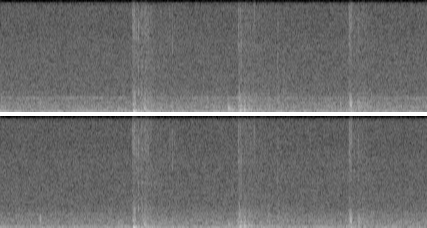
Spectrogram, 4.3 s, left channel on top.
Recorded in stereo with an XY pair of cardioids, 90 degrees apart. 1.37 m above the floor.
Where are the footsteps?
Straight ahead, 4.5 m.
